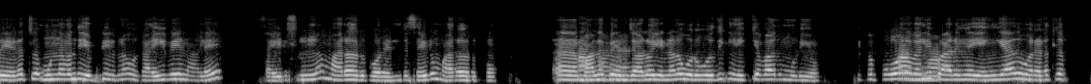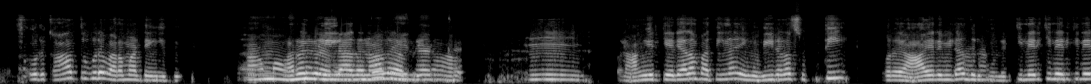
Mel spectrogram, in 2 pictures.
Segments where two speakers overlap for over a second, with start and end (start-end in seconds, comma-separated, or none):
13.5-15.4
